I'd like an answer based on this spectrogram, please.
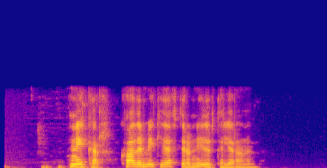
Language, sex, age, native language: Icelandic, other, 30-39, Icelandic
